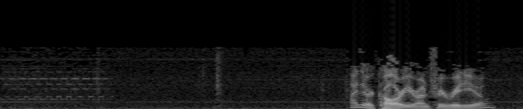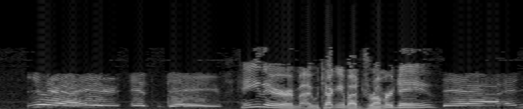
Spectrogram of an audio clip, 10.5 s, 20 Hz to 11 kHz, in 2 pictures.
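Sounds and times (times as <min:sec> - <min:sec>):
telephone ringing for an incoming call: 0:00.0 - 0:01.2
low hiss: 0:00.0 - 0:10.4
speech: 0:03.5 - 0:09.7.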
